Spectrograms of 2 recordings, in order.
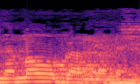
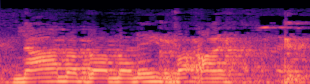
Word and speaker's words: Nama Brahmane: Sometimes devotees chant Namo Brahmane, but that's a complete mispronunciation. Nama Brahmane.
